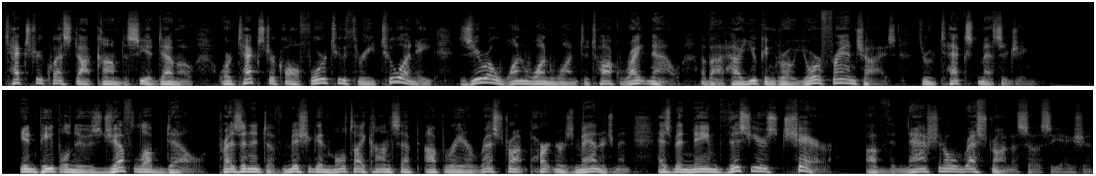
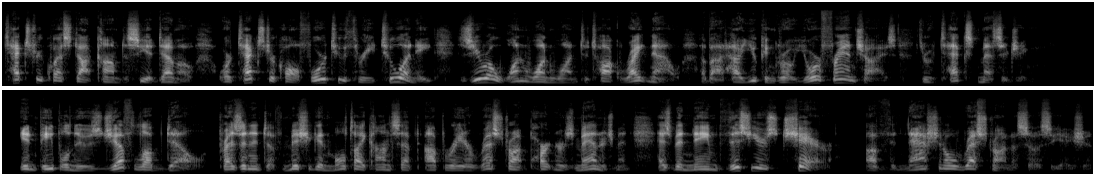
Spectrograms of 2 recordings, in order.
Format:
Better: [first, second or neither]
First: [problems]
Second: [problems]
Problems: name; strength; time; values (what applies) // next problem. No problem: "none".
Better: first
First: none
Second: thin; very; fading below 350 Hz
